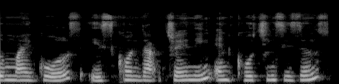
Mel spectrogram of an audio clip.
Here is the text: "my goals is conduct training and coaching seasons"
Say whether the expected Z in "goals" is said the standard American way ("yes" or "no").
no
